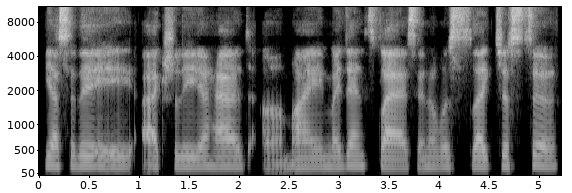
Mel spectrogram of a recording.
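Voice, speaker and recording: Soft-spoken Brazilian woman, lowish voice. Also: flat delivery, measured pace, gravelly, clean tone, no room sound, clean studio sound. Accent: Brazilian Portuguese. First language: Portuguese. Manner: thoughtful, searching for words, many fillers. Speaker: guest artist and activist. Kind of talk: podcast interview.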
